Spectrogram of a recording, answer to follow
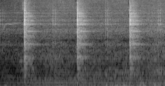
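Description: Three sharp clicks, evenly spaced a little under a second apart, each with a short ringing tail: a tempo count-in before the song.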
